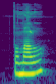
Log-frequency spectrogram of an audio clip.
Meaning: slowly
- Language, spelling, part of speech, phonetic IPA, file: Czech, pomalu, adverb, [ˈpomalu], Cs-pomalu.ogg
